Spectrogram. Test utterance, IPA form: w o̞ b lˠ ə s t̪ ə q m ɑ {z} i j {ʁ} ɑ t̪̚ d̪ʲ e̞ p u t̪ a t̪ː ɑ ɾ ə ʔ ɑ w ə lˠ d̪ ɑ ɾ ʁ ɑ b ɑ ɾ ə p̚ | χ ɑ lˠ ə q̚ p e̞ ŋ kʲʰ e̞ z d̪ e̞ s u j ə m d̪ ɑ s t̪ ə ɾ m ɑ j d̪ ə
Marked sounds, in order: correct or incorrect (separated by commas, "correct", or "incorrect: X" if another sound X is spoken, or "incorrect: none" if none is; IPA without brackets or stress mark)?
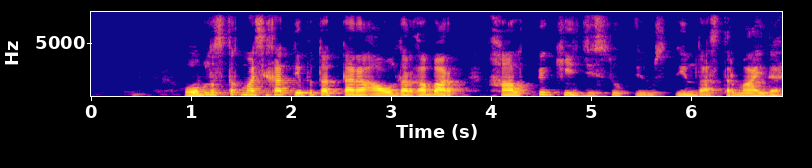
incorrect: s, incorrect: χ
